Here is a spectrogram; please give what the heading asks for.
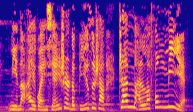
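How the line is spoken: Laughing. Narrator (Chinese): 小牛笑着说

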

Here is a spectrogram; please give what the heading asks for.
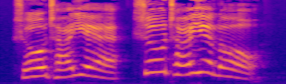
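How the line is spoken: Peddler's loud hawking cry. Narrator (Chinese): 这样的吆喝声

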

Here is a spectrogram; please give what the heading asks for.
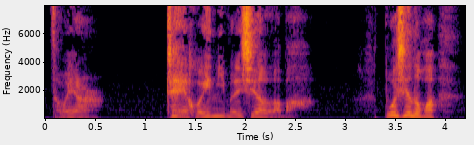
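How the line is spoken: Low, casual question. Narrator (Chinese): 这大脖子是有意无意的低声问了一句

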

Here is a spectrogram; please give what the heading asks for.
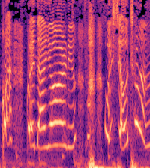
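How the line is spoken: Hysterical scream. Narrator (Chinese): 妹子歇斯底里的呼喊道

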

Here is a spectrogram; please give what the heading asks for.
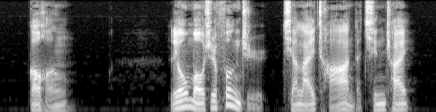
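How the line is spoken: Cold. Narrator (Chinese): 刘统勋冷冷的说道

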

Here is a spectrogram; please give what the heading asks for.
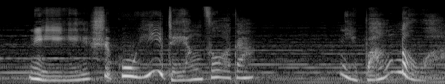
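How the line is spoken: Soft. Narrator (Chinese): 赛克轻声说

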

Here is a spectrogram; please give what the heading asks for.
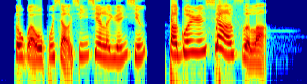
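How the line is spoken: Wailing sobs. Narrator (Chinese): 白娘子 就大哭起来

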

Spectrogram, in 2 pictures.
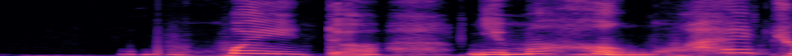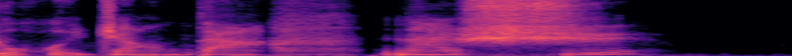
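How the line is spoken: Smiling, confident, soft. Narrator (Chinese): 达芬奇都会微笑着，充满自信地对自己的小翅膀轻声地说

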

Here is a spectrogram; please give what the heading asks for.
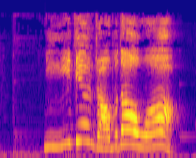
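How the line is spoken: Shouting. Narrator (Chinese): 凯西喊道

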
